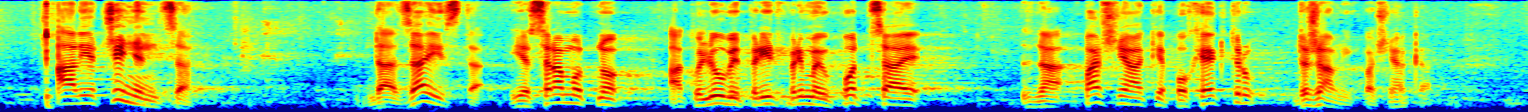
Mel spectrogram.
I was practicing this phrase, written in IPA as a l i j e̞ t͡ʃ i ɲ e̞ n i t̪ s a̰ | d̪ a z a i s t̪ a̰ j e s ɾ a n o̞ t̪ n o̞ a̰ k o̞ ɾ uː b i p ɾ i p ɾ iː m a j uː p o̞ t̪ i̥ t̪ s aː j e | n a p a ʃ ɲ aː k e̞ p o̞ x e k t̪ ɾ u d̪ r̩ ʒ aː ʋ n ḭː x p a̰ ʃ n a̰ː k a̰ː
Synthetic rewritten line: a l i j e̞ t͡ʃ i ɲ e̞ n i t̪ s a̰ | d̪ a z a i s t̪ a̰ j e s ɾ a m o̞ t̪ n o̞ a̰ k o̞ ʎ uː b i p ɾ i p ɾ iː m a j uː p o̞ t̪ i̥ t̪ s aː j e | n a p a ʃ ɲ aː k e̞ p o̞ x e k t̪ ɾ u d̪ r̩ ʒ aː ʋ n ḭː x p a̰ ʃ ɲ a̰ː k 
